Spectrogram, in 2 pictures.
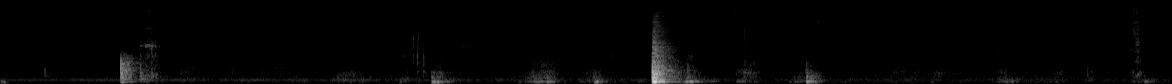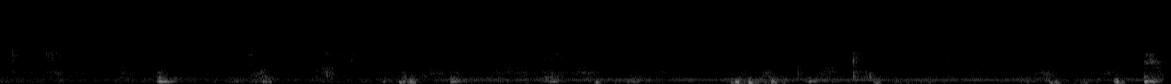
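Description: Silicone spatula stirring and scraping a stiff mashed-potato and flour mixture in a glass bowl, with irregular soft knocks against the bowl, the loudest about six and a half seconds in. A faint steady hum runs underneath.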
